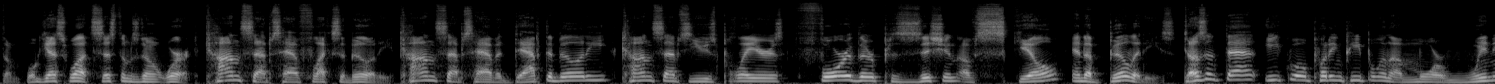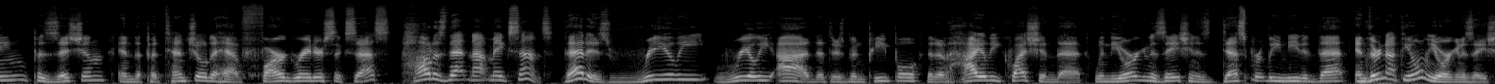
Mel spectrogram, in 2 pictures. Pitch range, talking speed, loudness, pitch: 130-190 Hz, 145 wpm, -29 LUFS, 155 Hz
